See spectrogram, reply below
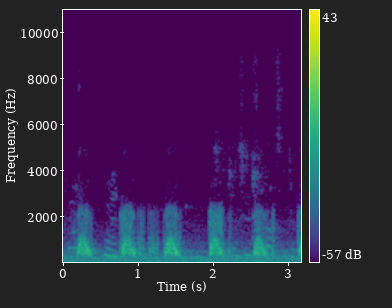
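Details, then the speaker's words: Faint early fetal heartbeat at about two months of pregnancy, regular whooshing pulses near 105 a minute, found with a home fetal Doppler below the belly button: fetal heartbeat on home Doppler. "उस time बहुत ही छोटा होता है तो heart beat का sound भी बहुत ही कम आता है"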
